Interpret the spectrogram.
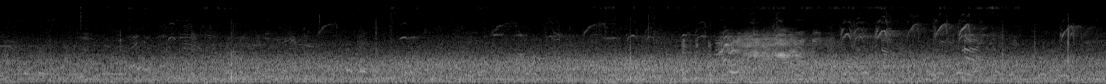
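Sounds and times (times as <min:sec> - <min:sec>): birds chirping: 0:02.9 - 0:10.0.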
